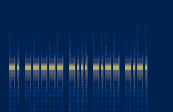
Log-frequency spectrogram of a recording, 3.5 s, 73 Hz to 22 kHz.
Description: Morse code, heard as a keyed tone, about 30 wpm, 700 Hz. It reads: N0BYC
